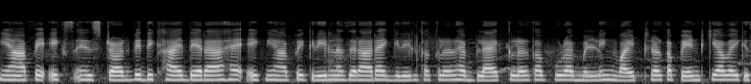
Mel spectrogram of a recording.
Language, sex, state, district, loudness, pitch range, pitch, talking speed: Hindi, female, Bihar, Katihar, -15 LUFS, 205-215 Hz, 210 Hz, 295 wpm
